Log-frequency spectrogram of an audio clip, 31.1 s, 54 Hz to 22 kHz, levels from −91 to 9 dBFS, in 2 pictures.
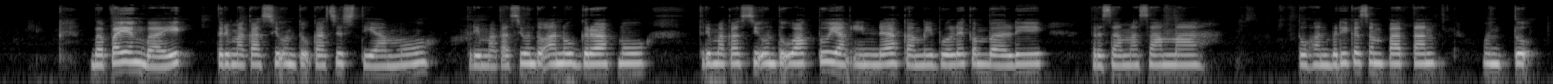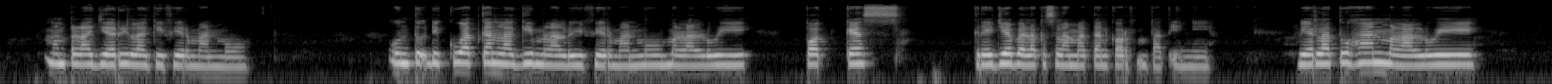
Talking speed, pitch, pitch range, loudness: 85 wpm, 225 Hz, 215-240 Hz, -28 LUFS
